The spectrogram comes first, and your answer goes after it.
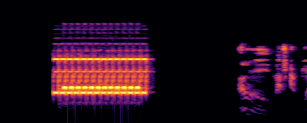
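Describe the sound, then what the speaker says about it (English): A telephone rings in a farming video game, a steady trilling bell lasting about a second, then game voice audio follows after a short pause. "I got a phone call."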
